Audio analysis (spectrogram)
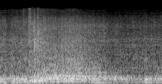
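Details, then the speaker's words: JS flatside carburetor after installation and idle mixture adjustment (mixture screw set about 1/4 turn out, idle speed screw left as is): engine revs up quickly and drops straight back to a steady idle without hunting or stumbling; mixture sounds right, normal rev and return to idle. "Rev it up and it settles back down to an idle. Sounds good."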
